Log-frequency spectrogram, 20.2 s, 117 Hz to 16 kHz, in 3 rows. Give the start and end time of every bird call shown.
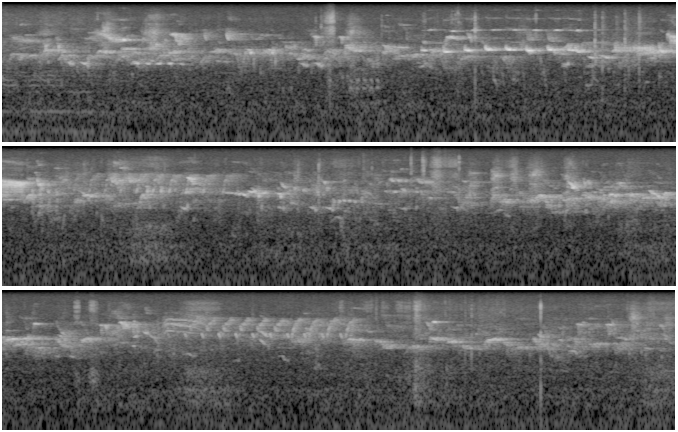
0.0s-2.9s: Red-billed Leiothrix (Leiothrix lutea)
0.9s-2.0s: Apapane (Himatione sanguinea)
2.9s-7.1s: Apapane (Himatione sanguinea)
7.3s-9.2s: Hawaii Amakihi (Chlorodrepanis virens)
8.9s-10.5s: Red-billed Leiothrix (Leiothrix lutea)
11.7s-14.5s: Red-billed Leiothrix (Leiothrix lutea)
15.0s-17.2s: Hawaii Amakihi (Chlorodrepanis virens)
16.9s-19.5s: Red-billed Leiothrix (Leiothrix lutea)

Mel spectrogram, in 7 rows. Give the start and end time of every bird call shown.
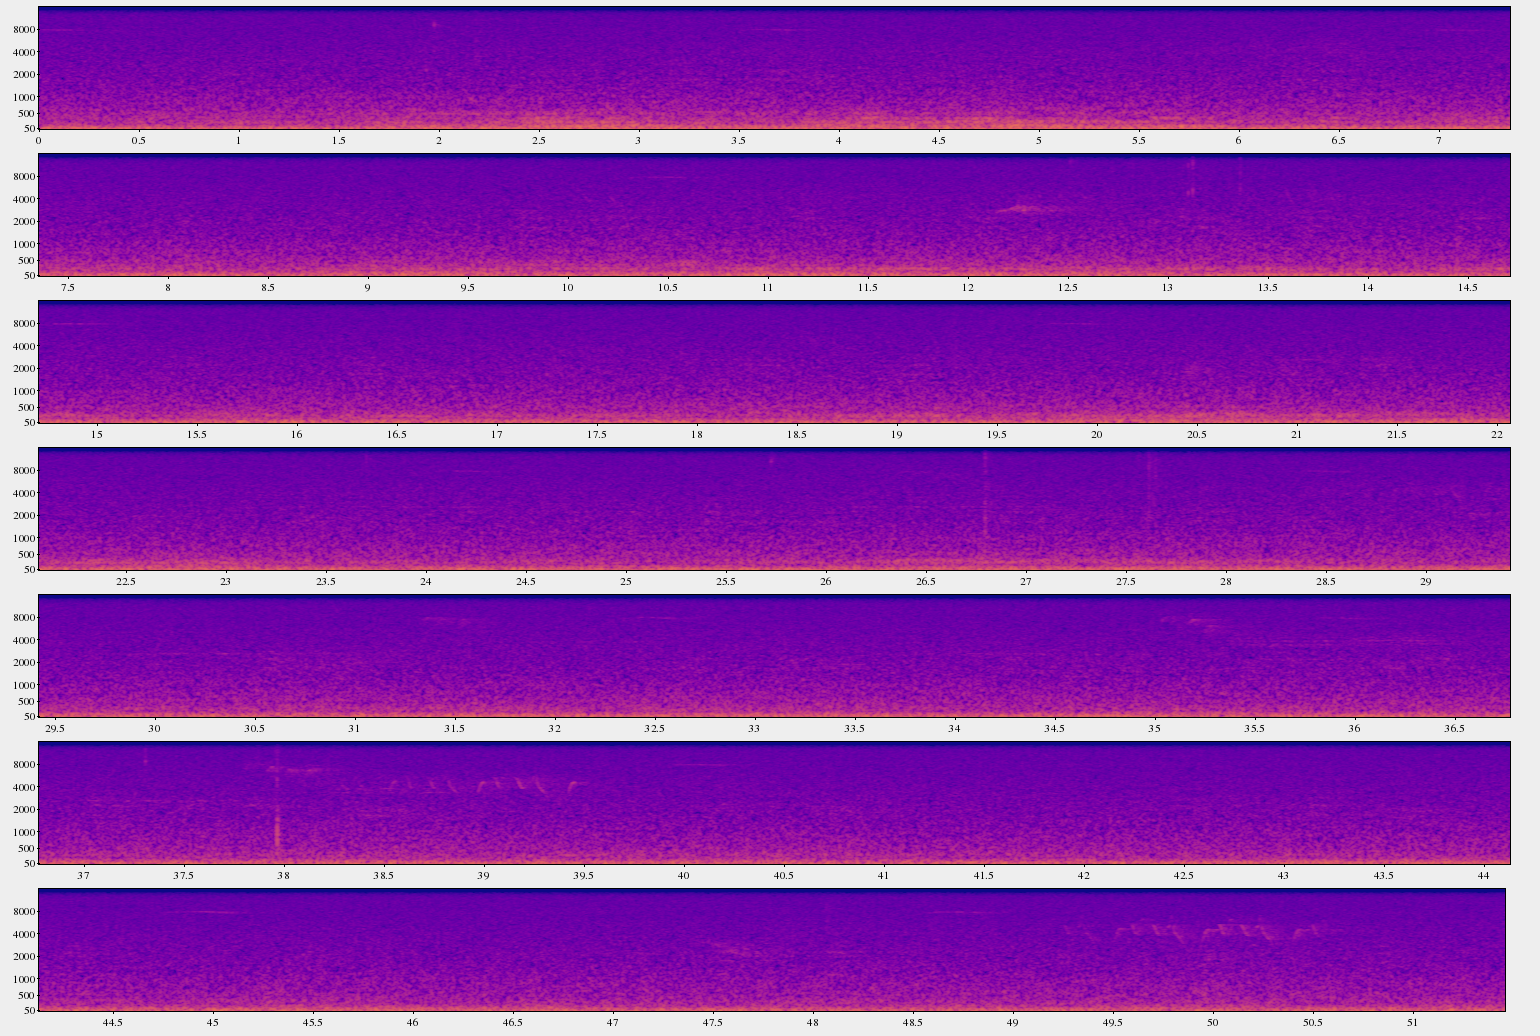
12.1s-12.5s: Great Crested Flycatcher (Myiarchus crinitus)
34.7s-38.4s: Black-capped Chickadee (Poecile atricapillus)
38.1s-39.6s: Common Yellowthroat (Geothlypis trichas)
49.3s-50.8s: Common Yellowthroat (Geothlypis trichas)

